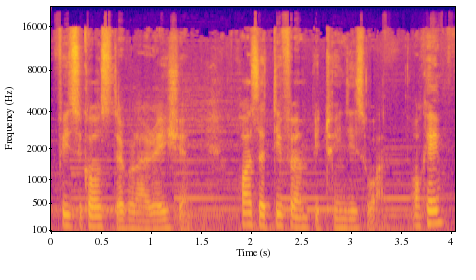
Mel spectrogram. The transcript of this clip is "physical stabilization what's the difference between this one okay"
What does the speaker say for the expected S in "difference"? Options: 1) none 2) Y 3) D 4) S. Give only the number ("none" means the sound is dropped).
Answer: 1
